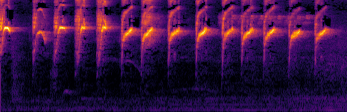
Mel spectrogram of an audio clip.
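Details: Clear, close meranti bird singing actively, repeating one sharp chirp that starts high, drops, then turns slightly upward, about three times a second, over an almost silent background.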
